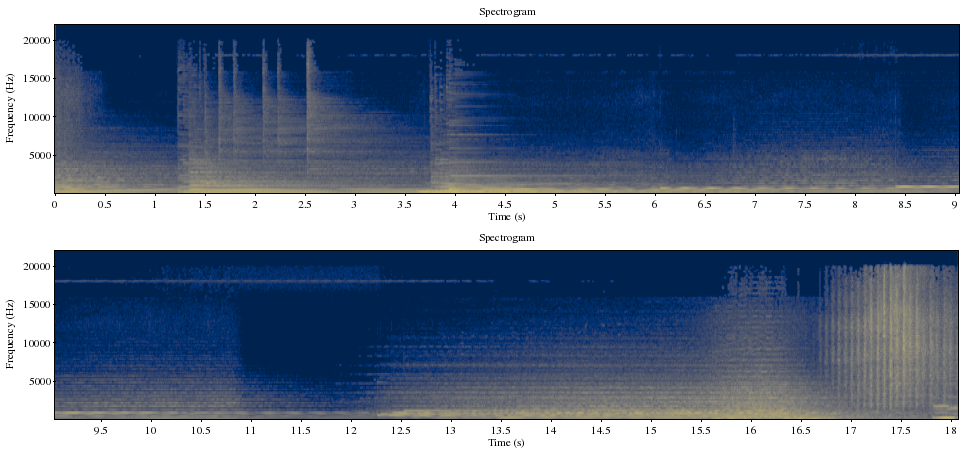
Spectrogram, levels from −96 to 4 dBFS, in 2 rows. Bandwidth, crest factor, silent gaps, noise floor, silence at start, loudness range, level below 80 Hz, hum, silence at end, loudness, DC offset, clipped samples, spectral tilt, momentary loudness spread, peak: over 20 kHz; 20 dB; none; -52 dBFS; 0 s; 11 LU; -58 dBFS; none; 0 s; -29 LUFS; under 0.1%; under 0.1%; -4.5 dB/octave; 14 LU; -10 dBFS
